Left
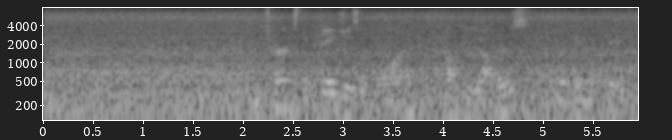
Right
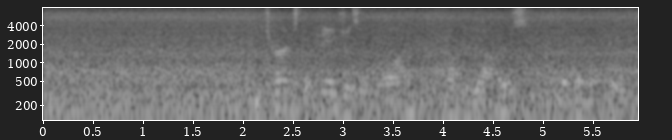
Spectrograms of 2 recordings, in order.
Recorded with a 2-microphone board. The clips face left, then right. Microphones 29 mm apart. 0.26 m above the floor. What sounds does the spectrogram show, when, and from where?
2.1 s a man speaking: 5° right (ahead or behind), 1.2 m; by 5.9 s 40° left (ahead or behind), 5 m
